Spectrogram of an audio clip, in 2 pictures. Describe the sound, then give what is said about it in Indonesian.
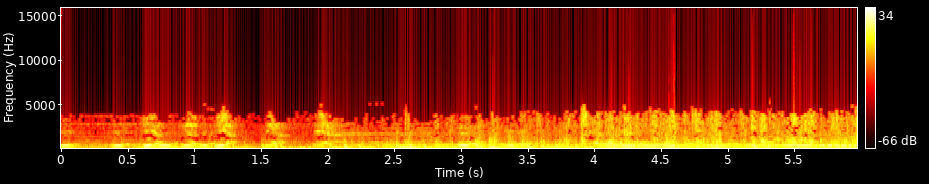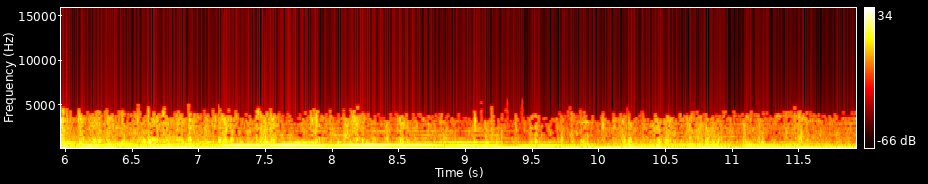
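Horses' hooves clip-clopping as riders travel on horseback, a steady rhythmic patter that runs throughout over a continuous background of sustained tones. “Mereka terus berkuda ke arah selatan.”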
